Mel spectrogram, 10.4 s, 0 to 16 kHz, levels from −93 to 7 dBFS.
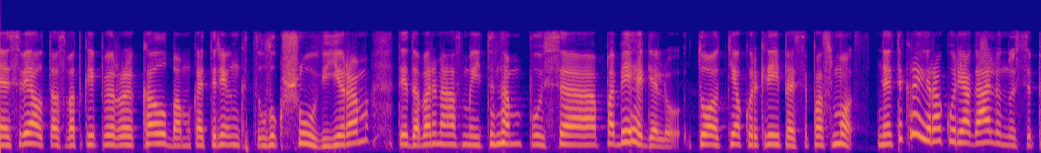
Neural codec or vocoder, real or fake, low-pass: none; real; 7.2 kHz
